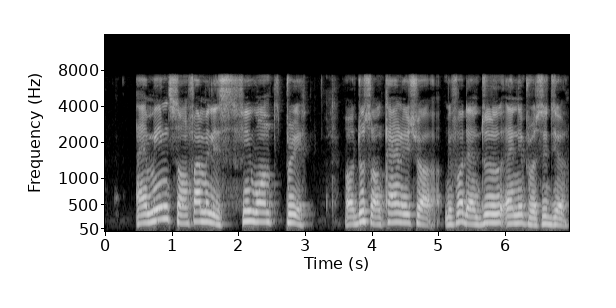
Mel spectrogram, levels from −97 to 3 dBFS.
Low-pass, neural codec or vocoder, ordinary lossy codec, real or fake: 7.2 kHz; none; none; real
